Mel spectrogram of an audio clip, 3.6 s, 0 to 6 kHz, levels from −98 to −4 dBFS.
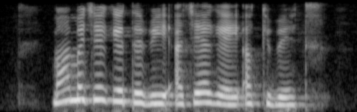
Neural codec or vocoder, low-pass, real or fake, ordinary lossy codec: none; 5.4 kHz; real; none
